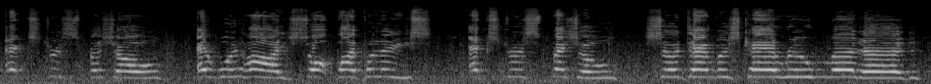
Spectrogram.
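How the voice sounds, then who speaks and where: Radio play newsboy female actor: very high, monotone hawker's cry, drawn-out headlines, light street noise behind. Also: full character voice, poor audio. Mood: urgent, hawking. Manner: crying out headlines in sing-song calls. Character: street newsboy hawking sensational extra editions. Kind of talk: gothic radio drama acting.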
